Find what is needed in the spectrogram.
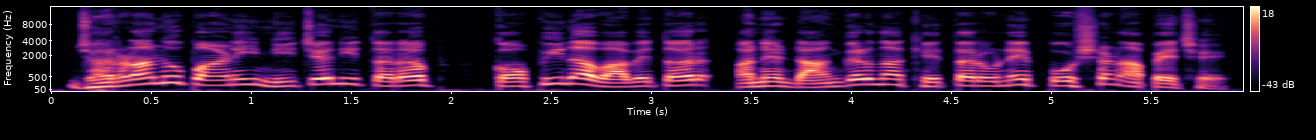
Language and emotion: Gujarati, neutral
